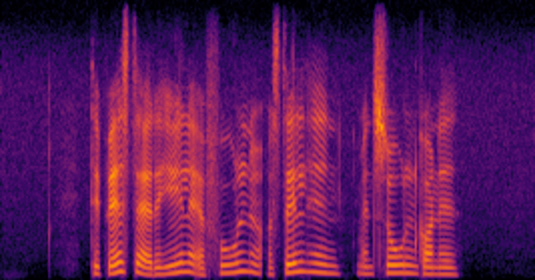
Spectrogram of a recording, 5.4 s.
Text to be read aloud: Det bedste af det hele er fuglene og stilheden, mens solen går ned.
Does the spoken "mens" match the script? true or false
true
